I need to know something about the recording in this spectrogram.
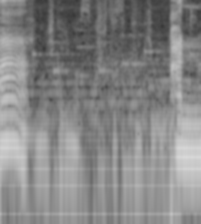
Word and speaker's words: พันธุ์: อุ การันต์ นะ คะ อ่าน ว่า พันธุ์ ไม้ ค่ะ คำ ว่า พัน ไม่ มี ทอน ธง สระ อุ การันต์ ออก เสียง นะ คะ เรา มา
